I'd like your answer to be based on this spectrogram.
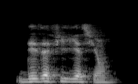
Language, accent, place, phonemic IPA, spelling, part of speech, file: French, France, Lyon, /de.za.fi.lja.sjɔ̃/, désaffiliation, noun, LL-Q150 (fra)-désaffiliation.wav
- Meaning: disaffiliation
